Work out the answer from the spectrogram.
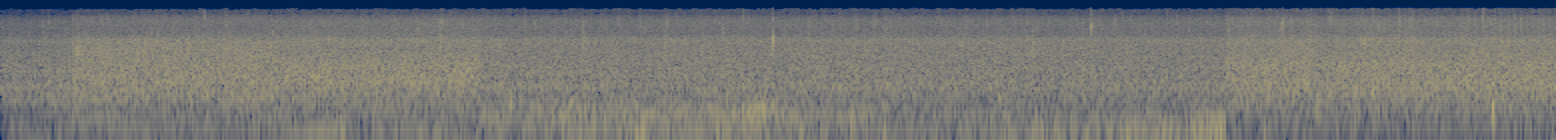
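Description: Heavy rain falling, a steady hiss with a few scattered drip clicks; the hiss changes abruptly in tone a few times.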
